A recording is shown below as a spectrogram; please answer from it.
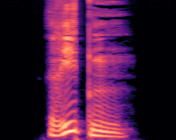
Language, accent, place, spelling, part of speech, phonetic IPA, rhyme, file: German, Germany, Berlin, rieten, verb, [ˈʁiːtn̩], -iːtn̩, De-rieten.ogg
- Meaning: inflection of raten: 1. first/third-person plural preterite 2. first/third-person plural subjunctive II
